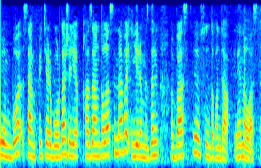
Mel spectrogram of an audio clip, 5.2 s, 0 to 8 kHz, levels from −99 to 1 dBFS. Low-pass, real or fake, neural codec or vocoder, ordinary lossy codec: 7.2 kHz; fake; codec, 24 kHz, 0.9 kbps, WavTokenizer, medium speech release version 2; none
